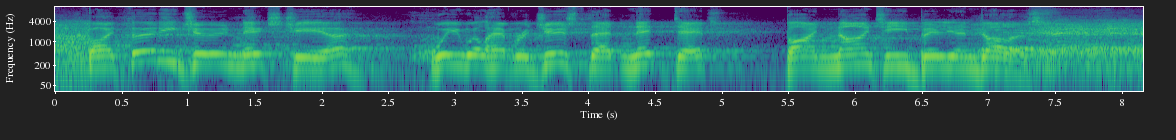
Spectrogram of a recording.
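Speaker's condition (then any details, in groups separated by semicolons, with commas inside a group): No condition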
